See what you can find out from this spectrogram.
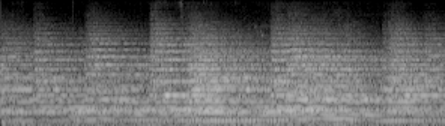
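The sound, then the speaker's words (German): The mighty church bells of the Franciscan basilica in the hilltop town of Assisi peal continuously, with rich overlapping tones that swell in waves and stay loud and steady throughout, with no voices. “Dreimal am Tag hallen auch heute die mächtigen Kirchenglocken der Franziskusbasilika durch die Gassen der Hügelstadt und über das weite Tal.”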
